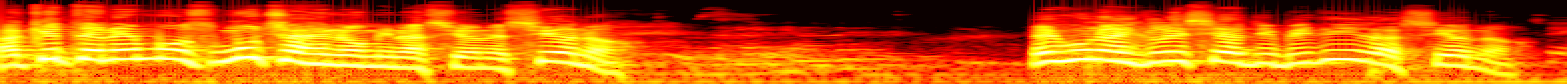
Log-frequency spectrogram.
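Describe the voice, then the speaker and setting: Speaking at a moderate pace, a man uses an extremely high pitch and lively intonation. He has a slight Argentine accent and takes long, frequent pauses. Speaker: pastor and teacher. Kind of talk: lecture. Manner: animated.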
